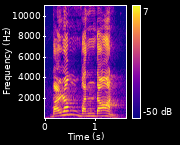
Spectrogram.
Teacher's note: மகர மெய்யானது தனக்குரிய அரை மாத்திரை அளவிலிருந்து குறைந்து 1/4 மாத்திரை அளவில் ஒலிக்கிறது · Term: மகர குறுக்கம்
